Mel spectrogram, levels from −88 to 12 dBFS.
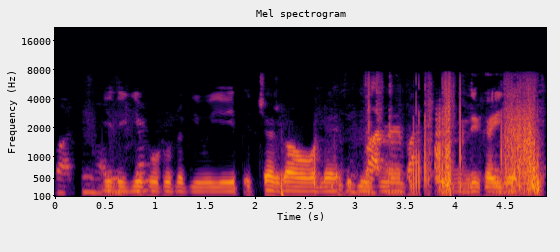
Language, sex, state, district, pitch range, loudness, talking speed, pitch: Hindi, male, Uttar Pradesh, Etah, 100-105 Hz, -18 LUFS, 195 wpm, 100 Hz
